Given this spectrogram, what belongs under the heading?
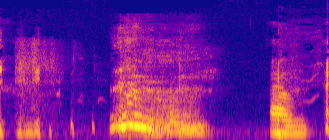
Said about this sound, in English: I gotta hack up some shit. Hold on. I was just like, you're joking. I literally have to do that. Hold on a second. You just cut me off from actually apologizing for the fact that I have to wetly cough.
